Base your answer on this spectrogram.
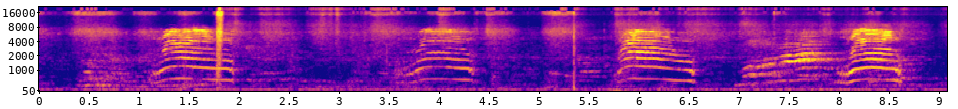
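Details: Young pet kitten, born a couple of months earlier, giving four separate loud meows a second or two apart, each rising then falling in a bent arc, with light clicks between calls.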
